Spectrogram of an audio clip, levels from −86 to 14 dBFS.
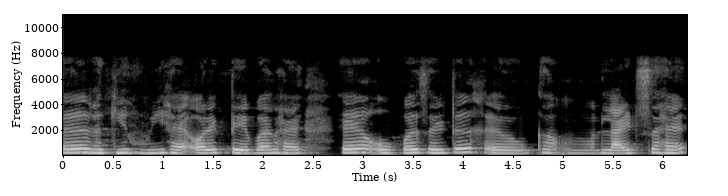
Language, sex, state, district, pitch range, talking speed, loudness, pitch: Hindi, female, Punjab, Kapurthala, 240-265 Hz, 115 wpm, -14 LUFS, 255 Hz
